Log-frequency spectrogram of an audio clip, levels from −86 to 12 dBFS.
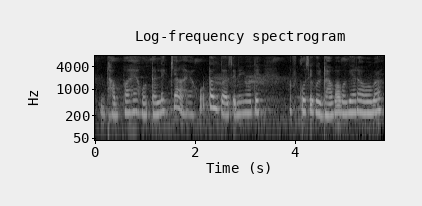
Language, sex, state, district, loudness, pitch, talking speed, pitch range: Hindi, female, Bihar, Gaya, -30 LUFS, 245 Hz, 175 wpm, 225-265 Hz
